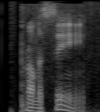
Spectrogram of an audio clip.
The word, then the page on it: Promisee: prom·is·ee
